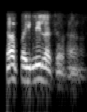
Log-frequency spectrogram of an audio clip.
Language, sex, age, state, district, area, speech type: Marathi, male, 60+, Maharashtra, Kolhapur, urban, conversation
